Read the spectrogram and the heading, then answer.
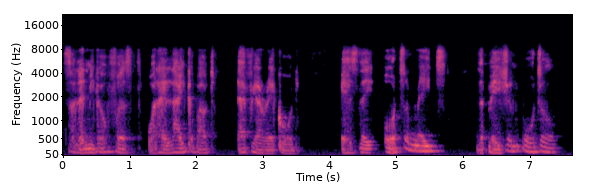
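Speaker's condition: Total laryngectomy; total laryngectomy for rare laryngeal cancer

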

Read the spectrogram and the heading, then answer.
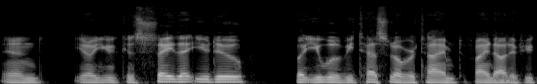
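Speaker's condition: Parkinson's disease; diagnosed within two days via Peter Secchia

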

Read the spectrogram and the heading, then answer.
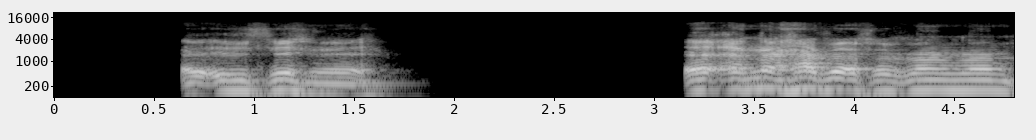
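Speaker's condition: Dystonia; neurological movement disorder, caused by repeated rugby concussions and head knocks, affects speech and hands; slurred speech as first symptom, hands later involuntarily affected

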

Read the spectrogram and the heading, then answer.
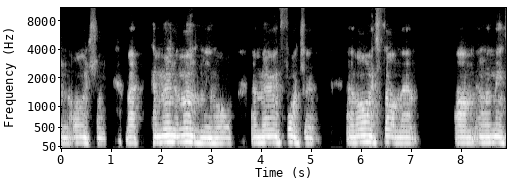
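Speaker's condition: ALS; slow progressor

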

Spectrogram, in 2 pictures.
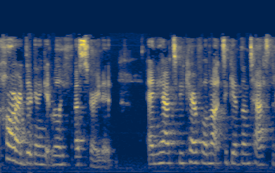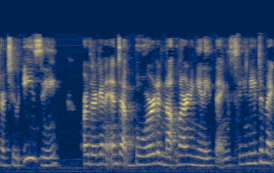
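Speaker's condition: No condition

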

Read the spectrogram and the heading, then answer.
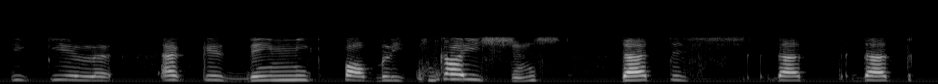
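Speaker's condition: Cerebral palsy; affects speed of communication

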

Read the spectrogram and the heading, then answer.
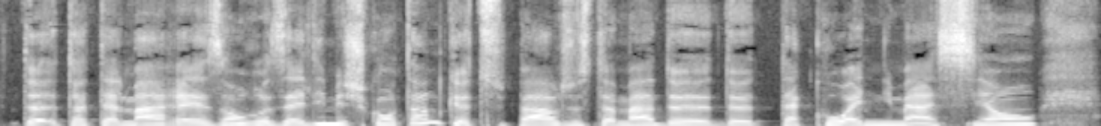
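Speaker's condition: No condition

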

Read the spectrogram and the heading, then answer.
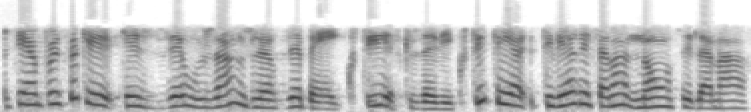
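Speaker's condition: No condition

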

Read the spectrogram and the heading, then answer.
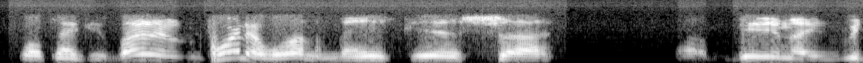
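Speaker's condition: Stroke; apologizes for presentation of speech after stroke, asks listeners to look for substance

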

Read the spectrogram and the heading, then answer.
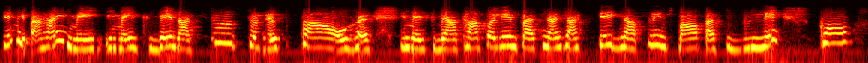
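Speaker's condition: Hearing loss with cochlear implant; hard of hearing, born deaf, total silence when implant removed in water, lip reading helps; phone understanding varies by person

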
